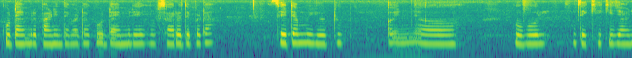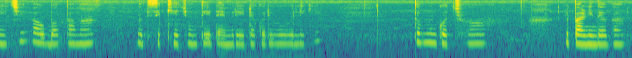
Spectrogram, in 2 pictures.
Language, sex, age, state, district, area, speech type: Odia, female, 18-30, Odisha, Koraput, urban, spontaneous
